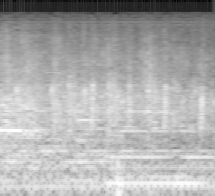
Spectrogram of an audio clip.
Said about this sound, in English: Clap your hands if you believe that and shout, yes, I believe.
